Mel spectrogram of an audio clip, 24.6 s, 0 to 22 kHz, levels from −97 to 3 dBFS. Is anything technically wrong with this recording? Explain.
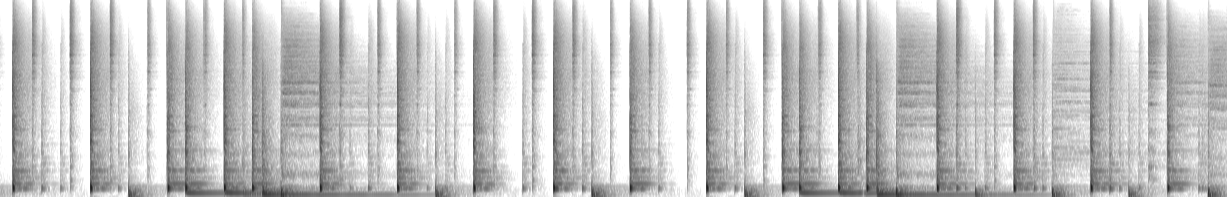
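No, nothing technically wrong stood out on listening to this music.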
